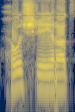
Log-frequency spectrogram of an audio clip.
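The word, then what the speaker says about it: حُشِرَتْ: Tapi nanti shin-nya lebih banyak lagi Pak ya. Pengucapan shin ini lebih banyak. Apa tafasyi? Husyirat, wuhusyu, shu.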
